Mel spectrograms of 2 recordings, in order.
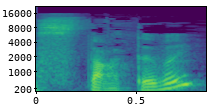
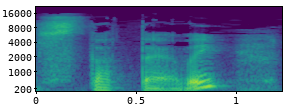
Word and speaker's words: соціостатевий: Саме з наголосом на статевий, бо якщо ми наголошуємо статевий, то ми викликаємо у нашій голові ту саму асоціацію – сексуальний.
